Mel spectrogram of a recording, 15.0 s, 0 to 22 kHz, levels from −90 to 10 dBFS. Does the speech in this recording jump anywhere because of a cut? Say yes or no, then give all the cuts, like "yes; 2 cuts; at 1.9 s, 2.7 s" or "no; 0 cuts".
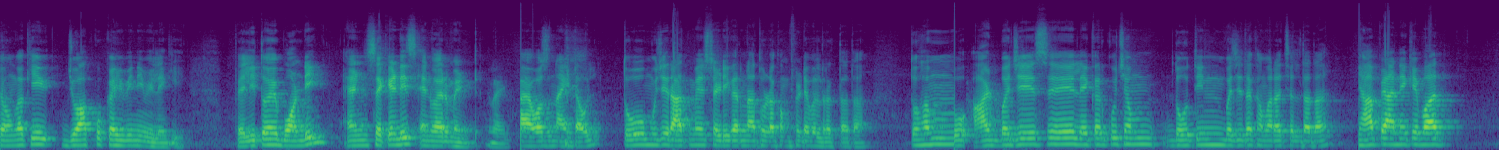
yes; 3 cuts; at 5.2 s, 9.5 s, 13.5 s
